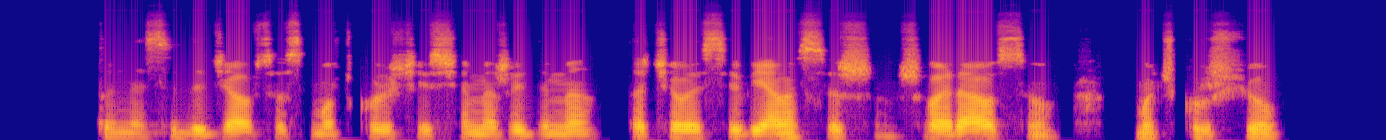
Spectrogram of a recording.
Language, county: Lithuanian, Kaunas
